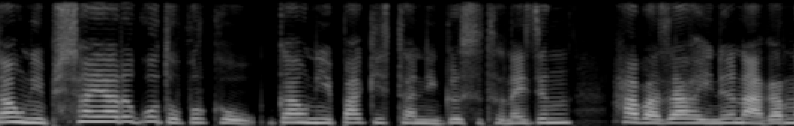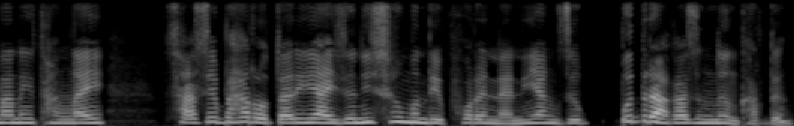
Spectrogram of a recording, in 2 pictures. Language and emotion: Bodo, disgusted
